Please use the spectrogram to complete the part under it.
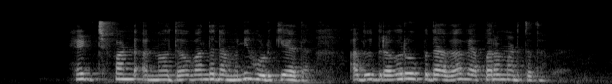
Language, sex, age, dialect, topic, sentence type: Kannada, female, 18-24, Dharwad Kannada, banking, statement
